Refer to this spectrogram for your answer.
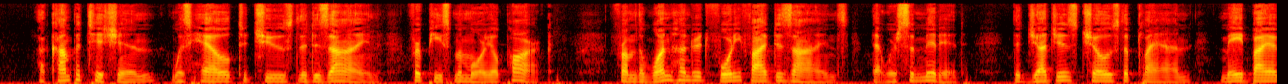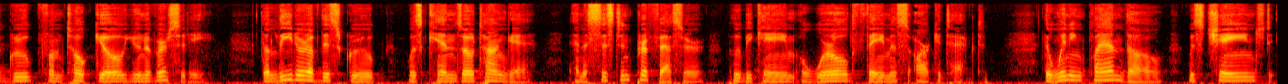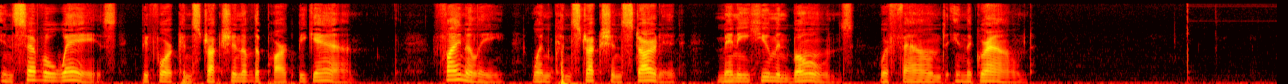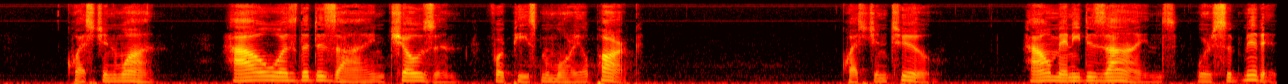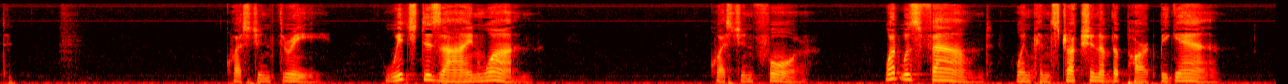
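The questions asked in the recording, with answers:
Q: How was the design chosen for Peace Memorial Park?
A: Through a competition

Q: How many designs were submitted?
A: 145

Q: Which design won?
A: The plan made by a group from Tokyo University, led by Kenzo Tange

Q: What was found when construction of the park began?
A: Many human bones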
